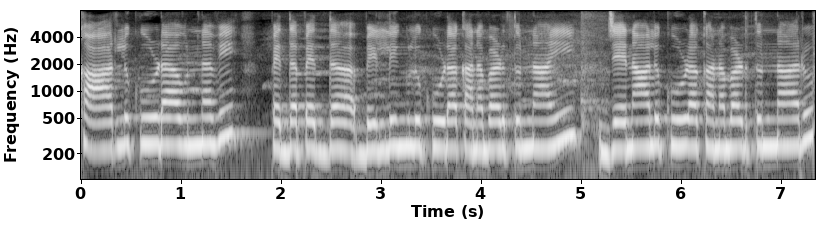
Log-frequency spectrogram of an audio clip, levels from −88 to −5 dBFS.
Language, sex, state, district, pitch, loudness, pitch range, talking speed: Telugu, female, Telangana, Mahabubabad, 235 Hz, -15 LUFS, 225-245 Hz, 90 wpm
